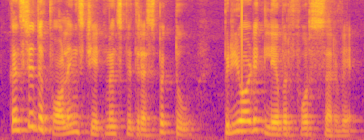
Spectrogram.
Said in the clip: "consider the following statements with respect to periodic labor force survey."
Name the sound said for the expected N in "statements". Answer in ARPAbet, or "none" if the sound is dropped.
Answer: N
